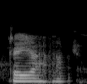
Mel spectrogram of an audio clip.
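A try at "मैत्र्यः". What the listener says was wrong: Not Trayaha. In English, when you write, how do you write this? T-R-Y-A. Not T-R-A-Y-A. That is Traya.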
